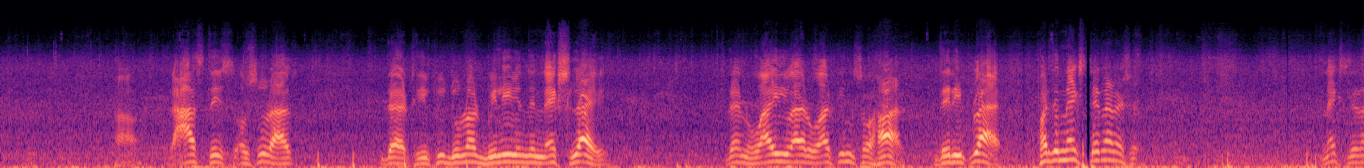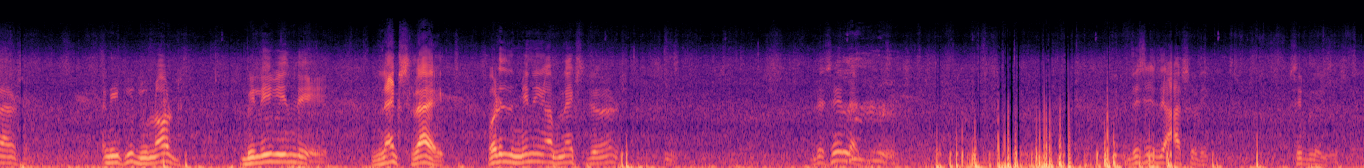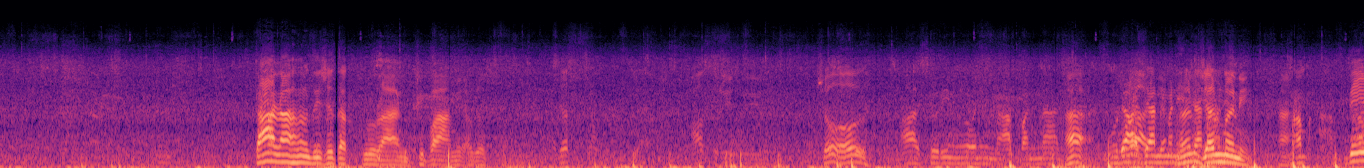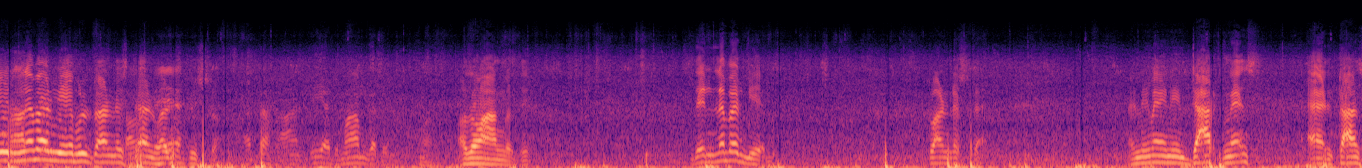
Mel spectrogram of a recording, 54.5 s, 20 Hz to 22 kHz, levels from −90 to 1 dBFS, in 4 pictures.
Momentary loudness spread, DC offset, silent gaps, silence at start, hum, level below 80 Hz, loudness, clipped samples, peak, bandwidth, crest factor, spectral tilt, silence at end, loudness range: 18 LU; under 0.1%; none; 0 s; none; -26 dBFS; -20 LUFS; under 0.1%; 0 dBFS; 9.6 kHz; 20 dB; -7 dB/octave; 0 s; 10 LU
